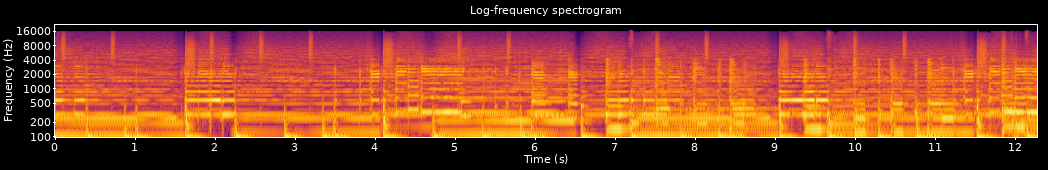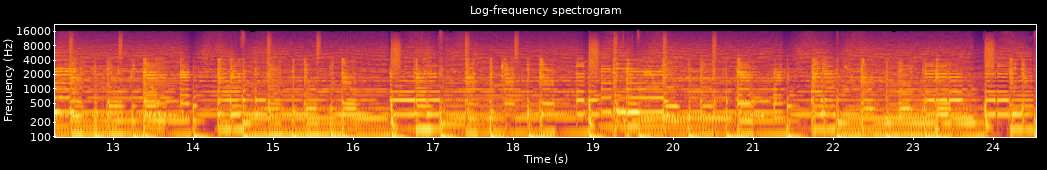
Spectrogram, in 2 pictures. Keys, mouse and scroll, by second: 0.7 scroll up 1, 5.7-6.3 scroll down 1, 6.3 Tab, 8.3 click, 12.2-17.7 shift+drag, 15.6 x, 19.9-24.5 middle drag, 21.2 KP_3, 22.4 e.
